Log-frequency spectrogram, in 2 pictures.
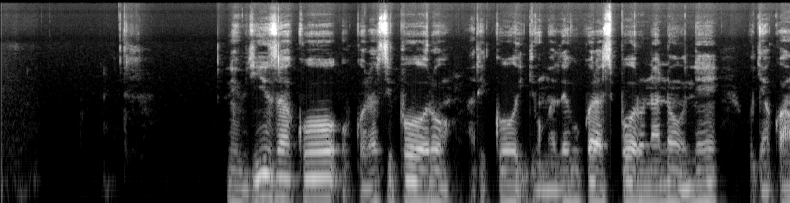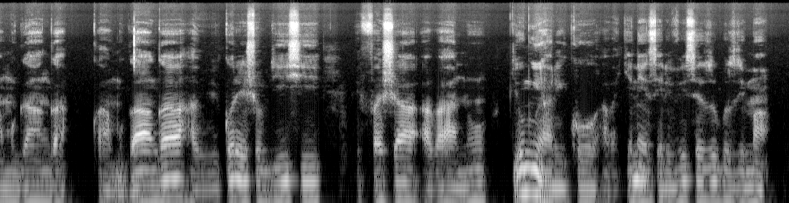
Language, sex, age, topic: Kinyarwanda, female, 18-24, health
